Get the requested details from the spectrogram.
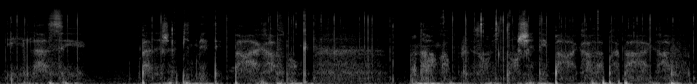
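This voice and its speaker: A woman whispers throughout in a breathy, unvoiced library hush. She speaks softly and very close to the microphone, in the style of an ASMR reviewer recommending books. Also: normal speed.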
